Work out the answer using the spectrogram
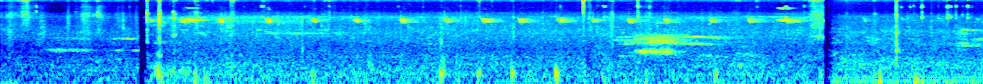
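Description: A small bird chirping over and over, about twice a second, faint, with a brief lower call about ten seconds in. Soft taps and rustles of leafy greens being picked over by hand on a floor.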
